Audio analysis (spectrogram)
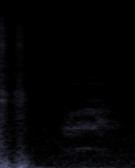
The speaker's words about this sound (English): Can you hear the raven?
